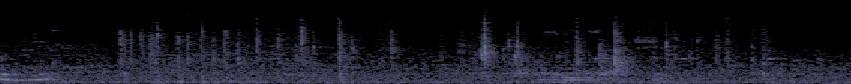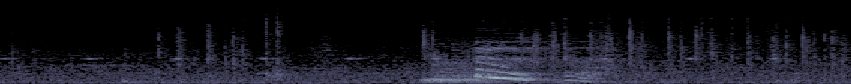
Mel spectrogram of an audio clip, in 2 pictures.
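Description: Keyboard keys click in quick taps.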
